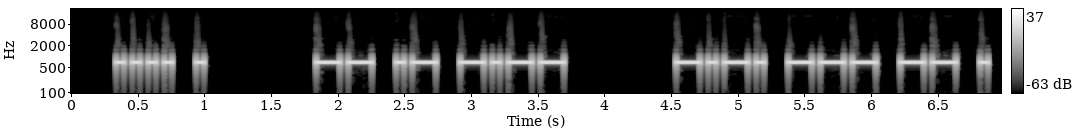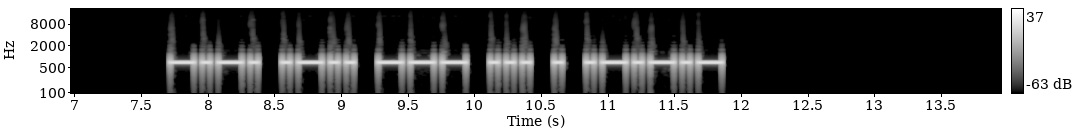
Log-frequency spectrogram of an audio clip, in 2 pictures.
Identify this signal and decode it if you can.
Morse code, heard as a keyed tone, about 20 wpm, 700 Hz. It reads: HE MAY COME CLOSE.
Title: 2x Word-Spacing - Sentences from Top 300 Words - 20wpm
